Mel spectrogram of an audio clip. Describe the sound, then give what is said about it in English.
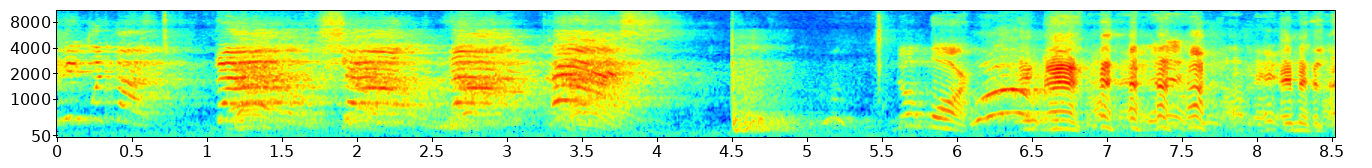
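A crowd erupts in loud, sustained shouting and cheering of praise, waves of voices rising and falling, then scattered whoops and excited cries continue over the din. “Let's lift it up and bang it. Hallelujah. Come on, give it a praise over.”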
